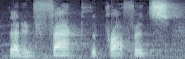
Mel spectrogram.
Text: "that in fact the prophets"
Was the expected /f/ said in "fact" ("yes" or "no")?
yes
